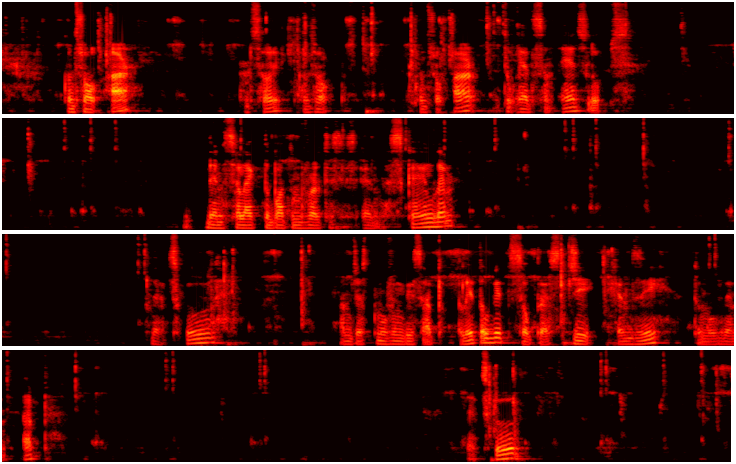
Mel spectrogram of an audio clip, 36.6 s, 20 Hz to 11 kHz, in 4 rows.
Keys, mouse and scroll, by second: 0.9 shift+r, 3.4 ctrl+r, 4.3 Tab, 5.2 ctrl+r, 9.6-12.3 drag, 13.0 s, 14.4-16.4 drag, 15.3 s, 16.4-17.9 middle drag, 17.9-21.7 drag, 20.8 KP_1, 24.2 a, 25.0 g, 27.2-29.3 middle drag, 29.2-32.4 drag, 33.2 KP_1, 34.6-36.5 drag.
